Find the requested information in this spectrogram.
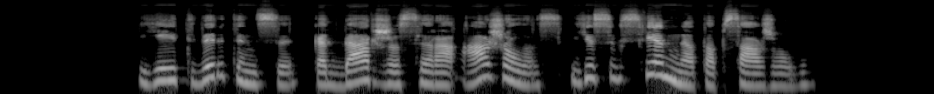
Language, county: Lithuanian, Šiauliai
